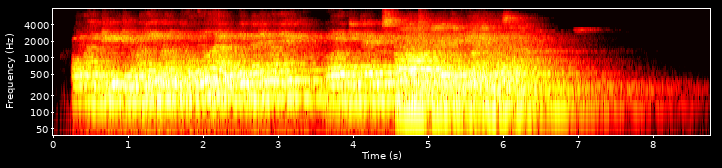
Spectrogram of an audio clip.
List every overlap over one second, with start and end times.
4.6-6.2

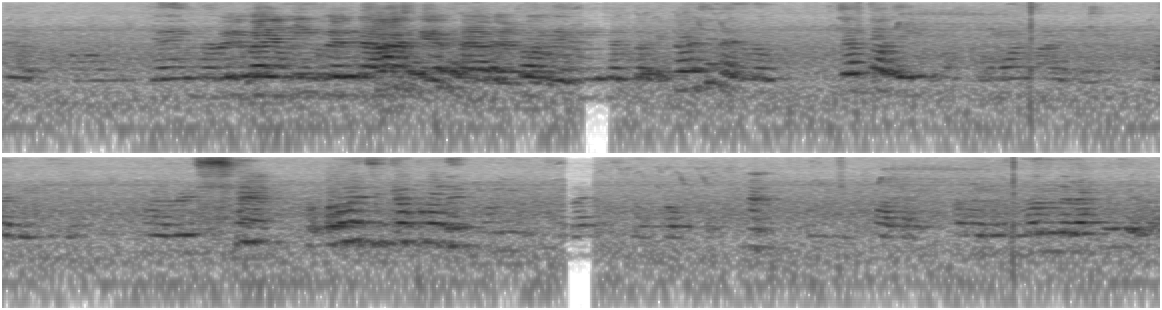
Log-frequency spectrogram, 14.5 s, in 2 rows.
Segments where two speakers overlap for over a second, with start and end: 1.3-3.4

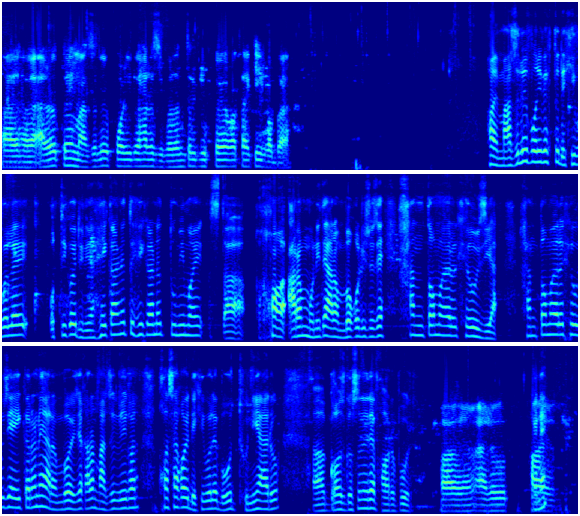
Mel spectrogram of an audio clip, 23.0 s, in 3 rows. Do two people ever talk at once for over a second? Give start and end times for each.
none

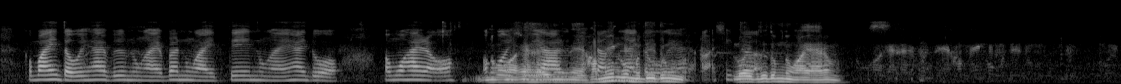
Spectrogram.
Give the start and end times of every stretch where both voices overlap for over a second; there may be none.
4.9-6.7

